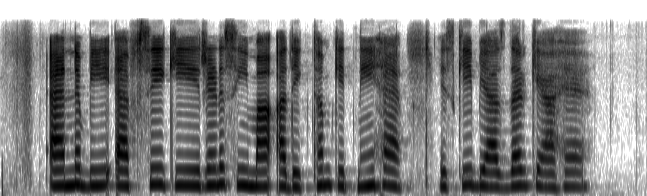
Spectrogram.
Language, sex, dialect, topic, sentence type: Hindi, female, Garhwali, banking, question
